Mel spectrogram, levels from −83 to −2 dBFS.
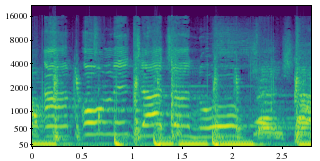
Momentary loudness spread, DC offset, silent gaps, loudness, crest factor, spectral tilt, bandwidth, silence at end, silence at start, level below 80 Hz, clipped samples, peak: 3 LU; under 0.1%; none; -11 LUFS; 10 dB; -4.5 dB/octave; 16.5 kHz; 0 s; 0 s; -14 dBFS; 0.4%; 0 dBFS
